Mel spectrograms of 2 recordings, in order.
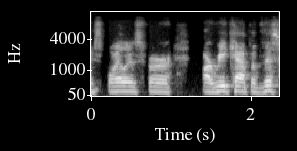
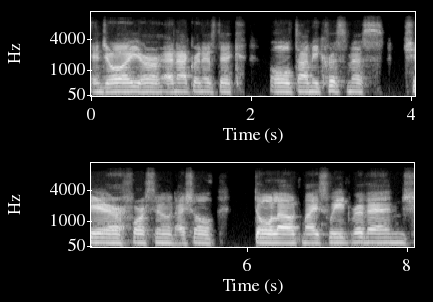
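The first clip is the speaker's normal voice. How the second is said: robotic character voice. Acting out a Christmas scene with friends, the speaker plays the robot in a robot character voice. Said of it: "I'll be the robot".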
